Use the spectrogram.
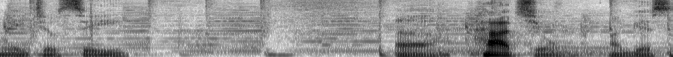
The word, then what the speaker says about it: Hochul: Governor Kathy Hochul, I guess that's how you pronounce her name, H-O-C. Hochul, I guess it's Hochul.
